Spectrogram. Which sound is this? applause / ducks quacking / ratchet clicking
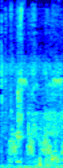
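ducks quacking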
